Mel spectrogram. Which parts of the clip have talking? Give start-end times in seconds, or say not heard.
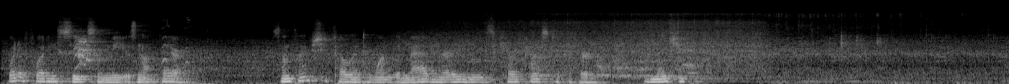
0.1-7.0.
